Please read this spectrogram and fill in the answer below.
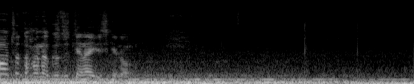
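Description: Steady low rumble of a Honda Odyssey RB3 minivan cruising, with road and engine noise heard from inside the cabin. The rumble eases a little near the end.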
